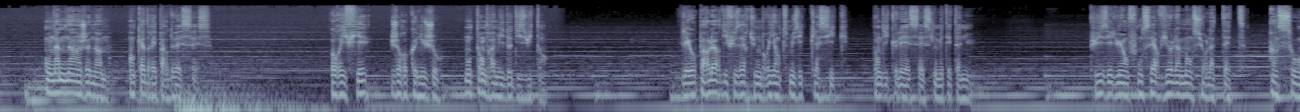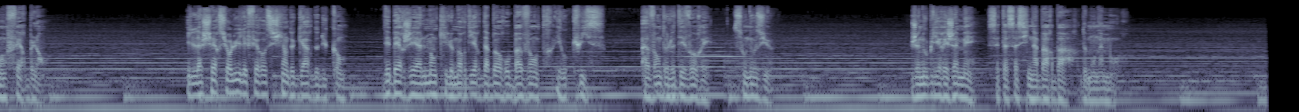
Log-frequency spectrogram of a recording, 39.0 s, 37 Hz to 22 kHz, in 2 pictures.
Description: Voix Off Docu Historique "Triangle Rose" 39-45 - France 5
